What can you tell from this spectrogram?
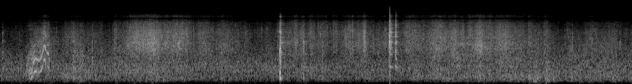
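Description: Rustling of a backpack and outdoor gear being rummaged through and handled, with two sharp clicks a few seconds apart partway through.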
